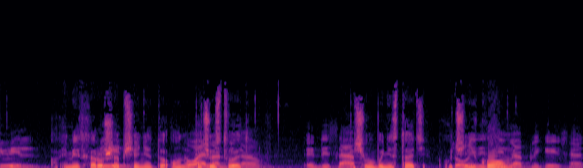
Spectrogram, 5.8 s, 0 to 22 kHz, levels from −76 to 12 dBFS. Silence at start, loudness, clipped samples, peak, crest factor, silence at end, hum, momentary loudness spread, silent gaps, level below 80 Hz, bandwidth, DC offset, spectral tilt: 0 s; -23 LUFS; under 0.1%; -6 dBFS; 18 dB; 0 s; none; 15 LU; none; -56 dBFS; 11 kHz; under 0.1%; -6 dB/octave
